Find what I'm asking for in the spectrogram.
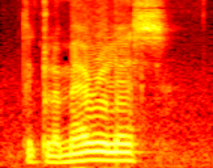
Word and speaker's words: glomerulus: これ、英単語では、 g l o m i r r l e s と発音されます。かなり聞き取るの難しいんですけれども、 mirrorless のような感じです。 – the glomerulus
